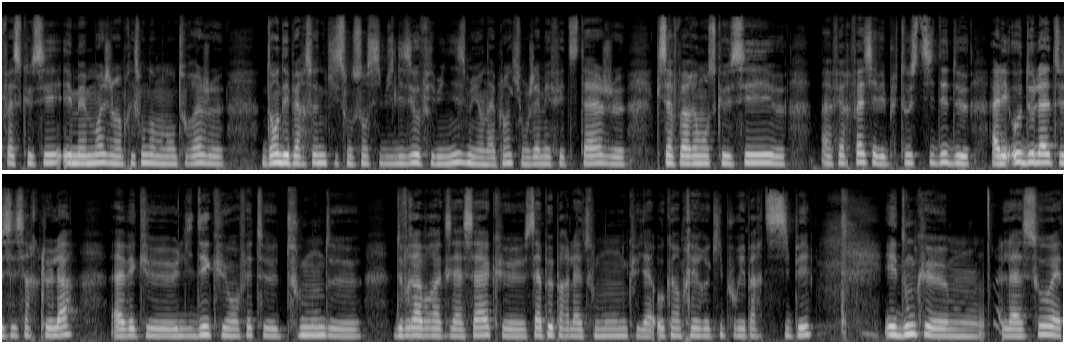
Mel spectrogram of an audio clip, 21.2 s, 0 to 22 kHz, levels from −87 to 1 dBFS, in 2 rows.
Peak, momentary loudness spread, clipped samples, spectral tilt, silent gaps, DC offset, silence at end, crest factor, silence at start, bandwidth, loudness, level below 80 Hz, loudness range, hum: -10 dBFS; 10 LU; under 0.1%; -5.5 dB/octave; none; under 0.1%; 0 s; 18 dB; 0 s; 15.5 kHz; -29 LUFS; -62 dBFS; 3 LU; none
